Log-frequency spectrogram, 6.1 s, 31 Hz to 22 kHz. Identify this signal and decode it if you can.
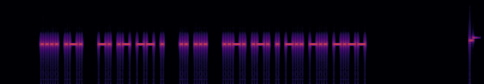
Morse code, heard as a keyed tone, about 37 wpm, 700 Hz. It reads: HR NAME IS FREDDY
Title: Common QSO Phrases 40wpm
